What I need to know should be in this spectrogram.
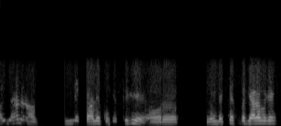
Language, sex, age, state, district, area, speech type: Urdu, male, 18-30, Delhi, Central Delhi, urban, conversation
